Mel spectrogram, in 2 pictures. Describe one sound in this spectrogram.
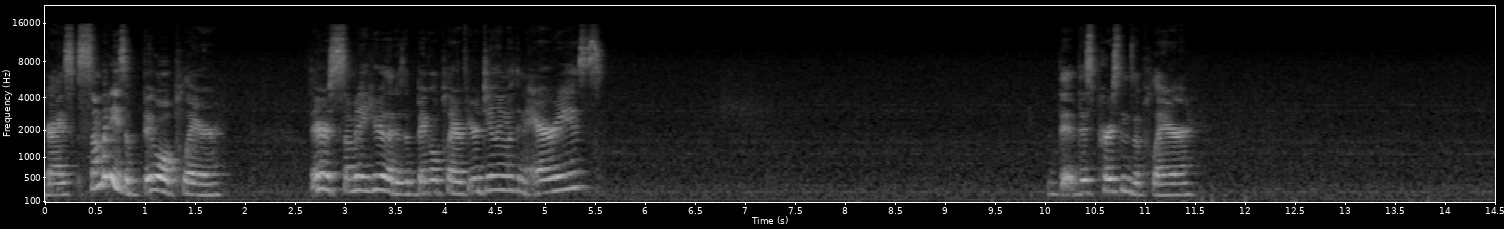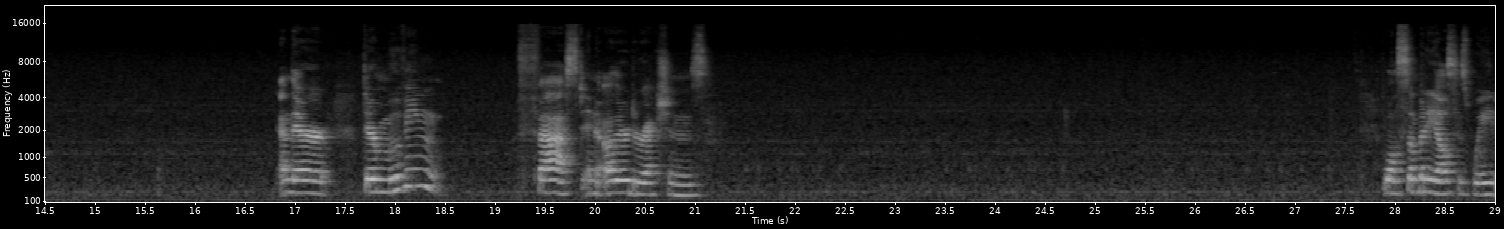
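A young woman speaks calmly and softly close to a microphone, with pauses.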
